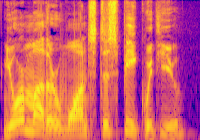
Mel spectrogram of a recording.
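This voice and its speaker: A man's voice: a little high, sing-song, moderate pace, dry recording, studio quality, pitched above the performer's own voice. A man voicing a nurse, a woman servant in a noble house, who speaks in a matter-of-fact way. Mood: plain.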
